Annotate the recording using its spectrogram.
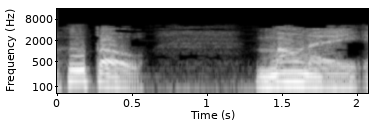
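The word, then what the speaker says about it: Hupomone (ὑπομονή): Hupomone, I'll spell it for you. H-U-P-O. Hupomone. M-O-N-E.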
